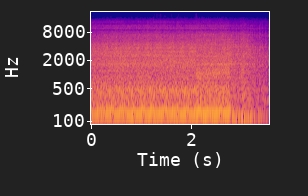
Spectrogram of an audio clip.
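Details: 2018 Subaru Crosstrek after junkyard engine swap: uneven, lumpy idle with a wavering low hum that dips and falters; a half-plugged knock sensor set a knock sensor fault.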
